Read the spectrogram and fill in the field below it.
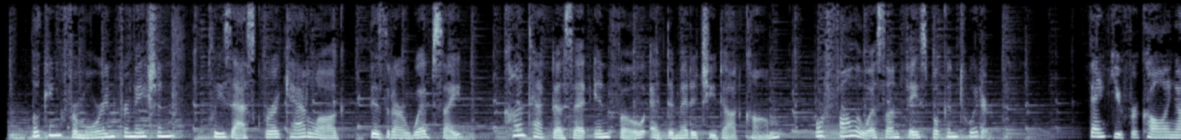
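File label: us telephony, American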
